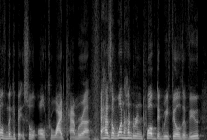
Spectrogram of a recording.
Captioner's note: air whooshes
